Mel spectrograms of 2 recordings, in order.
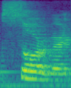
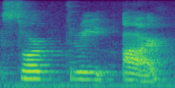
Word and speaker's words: Sorber: supposed to be called Sorber. That's how you pronounce it. Because this that looks like a 3 is an inverted E, but the IP office here in Ecuador, they read it like Sorb 3R, and that brought us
